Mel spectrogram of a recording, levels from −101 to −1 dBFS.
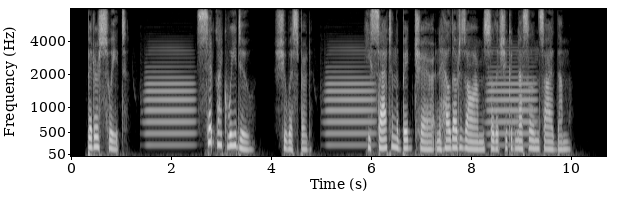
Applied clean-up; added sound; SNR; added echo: none; Wind instrument, woodwind instrument; 11 dB; none.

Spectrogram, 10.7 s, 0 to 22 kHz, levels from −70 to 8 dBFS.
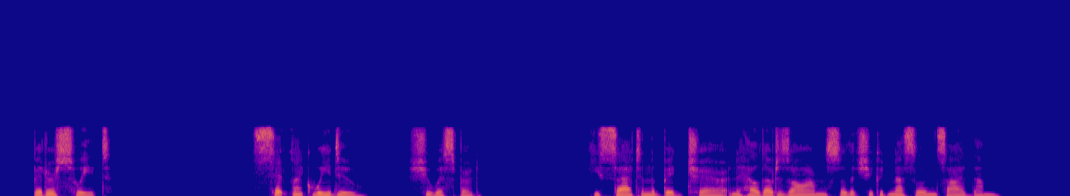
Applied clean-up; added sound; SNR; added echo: neural mask model DeepFilterNet 3.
